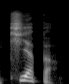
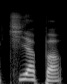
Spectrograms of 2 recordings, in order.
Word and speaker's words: Chiappa: Ça s'écrit avec un C et un H. Mais la prononciation locale exige vraiment un cas. Donc on dit bien la qui a pas. C'est ça. La Kia pasa, c'est toujours bien de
